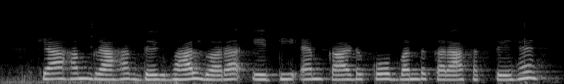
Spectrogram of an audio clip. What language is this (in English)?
Hindi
